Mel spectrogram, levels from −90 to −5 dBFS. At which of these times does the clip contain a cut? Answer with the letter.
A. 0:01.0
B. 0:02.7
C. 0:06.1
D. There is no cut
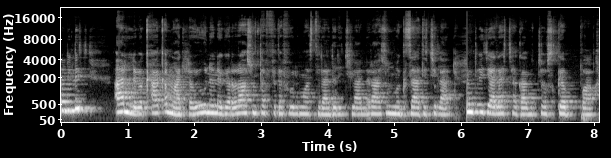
C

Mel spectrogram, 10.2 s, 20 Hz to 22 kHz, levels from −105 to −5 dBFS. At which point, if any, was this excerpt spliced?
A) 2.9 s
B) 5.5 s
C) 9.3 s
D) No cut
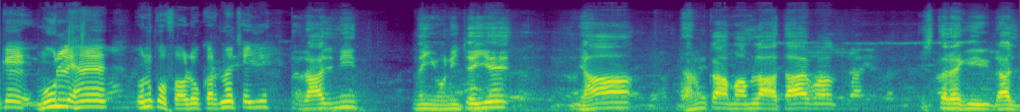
A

